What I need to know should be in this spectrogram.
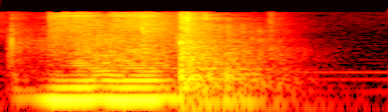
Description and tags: Wooden door scraping open
wood-door, door-open, door-scrape, door, wooden-door, wood-scrape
